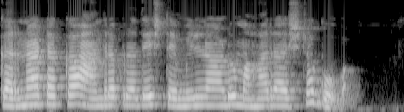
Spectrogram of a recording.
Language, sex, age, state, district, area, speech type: Kannada, female, 18-30, Karnataka, Tumkur, rural, spontaneous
